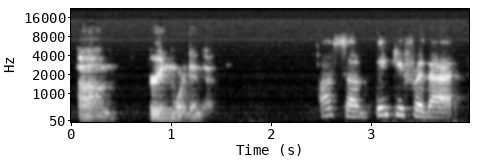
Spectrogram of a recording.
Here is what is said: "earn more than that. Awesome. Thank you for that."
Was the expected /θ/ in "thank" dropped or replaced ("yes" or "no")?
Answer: no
